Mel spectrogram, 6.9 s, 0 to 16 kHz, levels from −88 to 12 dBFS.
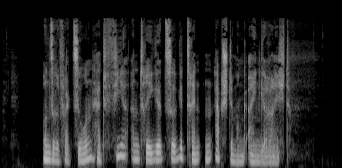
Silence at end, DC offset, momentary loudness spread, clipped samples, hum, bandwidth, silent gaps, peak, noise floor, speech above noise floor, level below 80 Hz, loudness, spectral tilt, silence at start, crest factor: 1.05 s; under 0.1%; 8 LU; under 0.1%; none; 11.5 kHz; none; -4 dBFS; -76 dBFS; 51 dB; -48 dBFS; -24 LUFS; -3.5 dB/octave; 0.85 s; 22 dB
